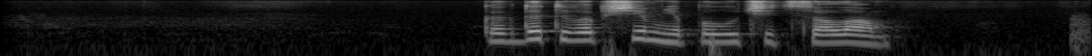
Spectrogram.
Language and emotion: Russian, angry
